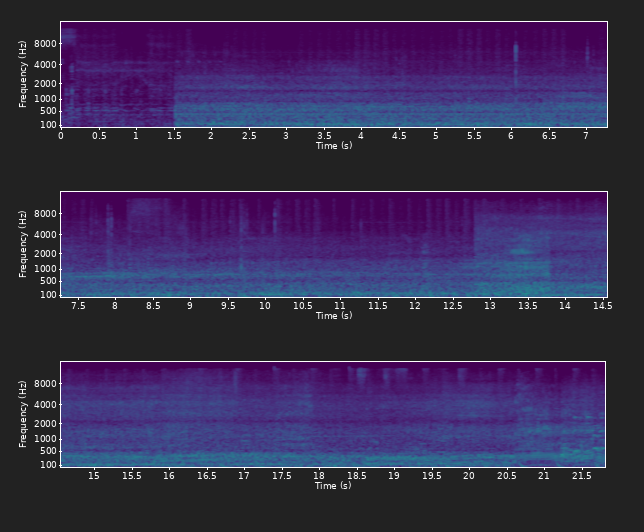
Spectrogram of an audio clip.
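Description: Several quad/ATV engines running, mixed with background music; the sound starts abruptly a second or two in and shifts character about two-thirds of the way through.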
